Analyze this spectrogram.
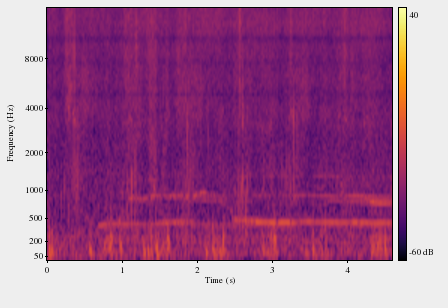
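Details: Jackal on a snowy evening walk in a village near Gargi, Dersim (Tunceli), Turkey, on 19 January 2022: a long, eerie, scream-like wail holds a steady mid pitch and lifts slightly, with footsteps crunching close by. The walker suspects a wolf, but the scream suggested jackal.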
